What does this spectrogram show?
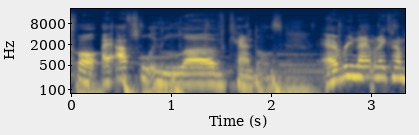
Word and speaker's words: KNDLZ: The next company that I'm gonna talk about is a company called Candles. It has a really unique spelling. It's spelled KNDLZ.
